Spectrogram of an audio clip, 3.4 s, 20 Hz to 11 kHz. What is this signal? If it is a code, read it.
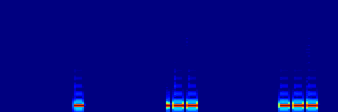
Morse code, heard as a keyed tone, about 36 wpm, spaced as for 10 wpm, 700 Hz. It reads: TWO
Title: 8x Character Spacing - Top 100 Words - 35wpm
